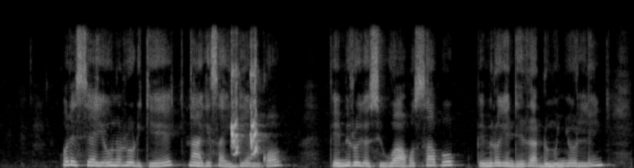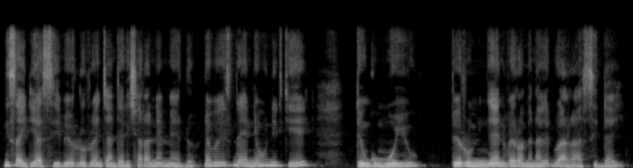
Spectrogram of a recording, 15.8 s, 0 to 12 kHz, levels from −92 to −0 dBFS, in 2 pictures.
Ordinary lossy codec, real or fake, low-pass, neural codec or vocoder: none; fake; 9.9 kHz; vocoder, 22.05 kHz, 80 mel bands, WaveNeXt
